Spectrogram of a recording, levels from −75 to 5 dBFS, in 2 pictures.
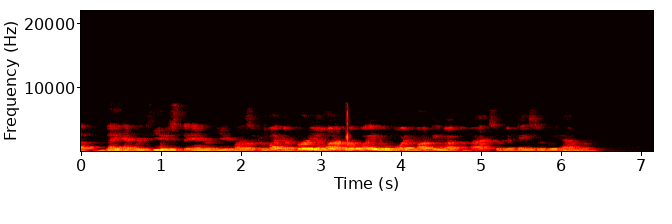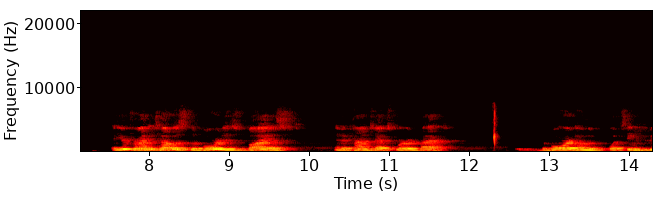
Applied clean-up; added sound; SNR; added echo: none; Finger snapping; 15 dB; reverberation time 0.6 s.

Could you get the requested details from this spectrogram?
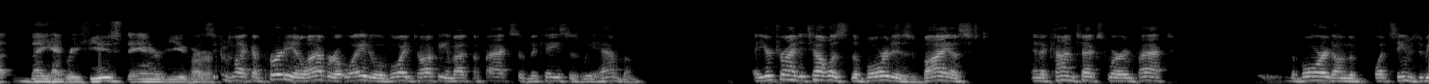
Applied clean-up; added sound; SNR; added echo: none; none; none; none.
